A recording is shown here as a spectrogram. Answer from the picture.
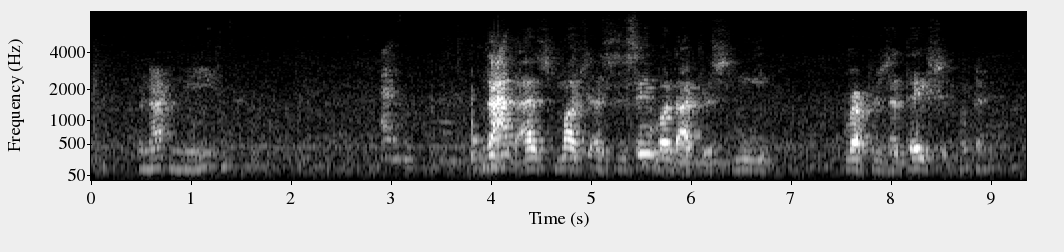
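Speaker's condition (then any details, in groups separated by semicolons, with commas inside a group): Cerebral palsy, mild; mainly affects speech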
